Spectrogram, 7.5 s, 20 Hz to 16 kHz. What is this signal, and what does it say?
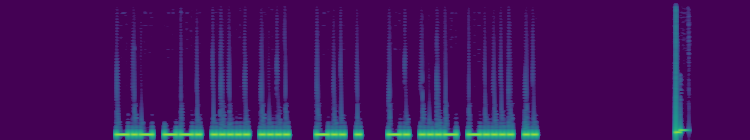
Morse code, heard as a keyed tone, about 32 wpm, 700 Hz. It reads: KG5H DE NV6I
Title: USA Callsign DE Callsign - 4 Characters - 30wpm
